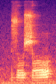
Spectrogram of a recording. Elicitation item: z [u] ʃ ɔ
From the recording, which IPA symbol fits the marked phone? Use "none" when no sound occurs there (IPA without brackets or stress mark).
o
